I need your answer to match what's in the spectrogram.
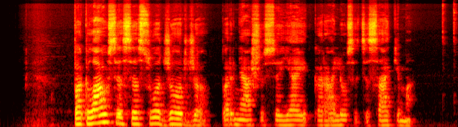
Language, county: Lithuanian, Vilnius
